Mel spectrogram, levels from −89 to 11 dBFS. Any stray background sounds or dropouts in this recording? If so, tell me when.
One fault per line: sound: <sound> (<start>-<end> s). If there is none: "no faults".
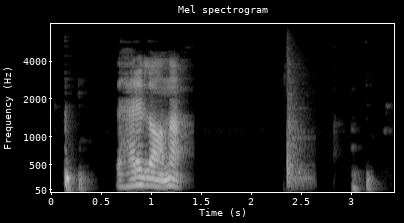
sound: thud (2.3-2.7 s)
